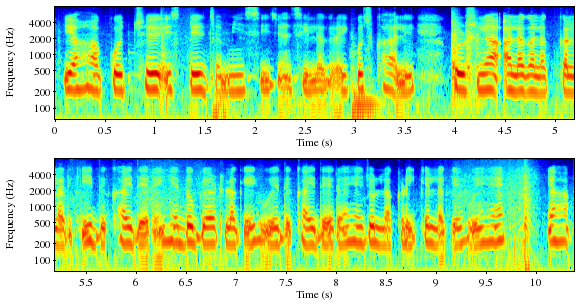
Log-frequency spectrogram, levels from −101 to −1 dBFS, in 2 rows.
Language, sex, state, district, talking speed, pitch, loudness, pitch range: Hindi, female, Maharashtra, Pune, 200 wpm, 215 Hz, -20 LUFS, 205-220 Hz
